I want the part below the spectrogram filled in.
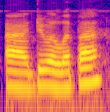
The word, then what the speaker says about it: Dua Lipa: And there's also fucking Don't Start Now by Dua Lipa. I think that's how you pronounce her name. – Yeah, it is.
